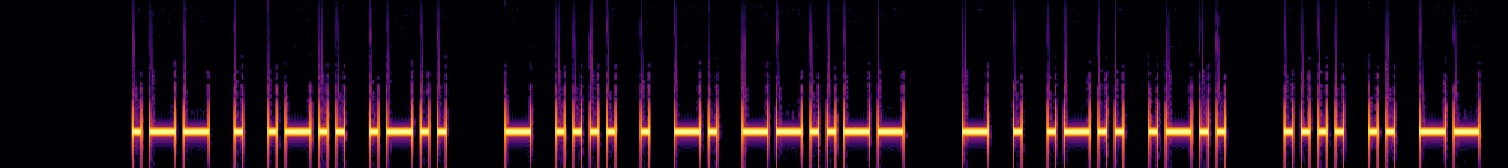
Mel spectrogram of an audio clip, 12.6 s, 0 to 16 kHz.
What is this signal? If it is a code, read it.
Morse code, heard as a keyed tone, about 17 wpm, 700 Hz. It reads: WELL THEN, TELL HIM
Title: Sentences from Top 200 Words 17wpm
